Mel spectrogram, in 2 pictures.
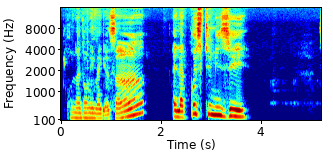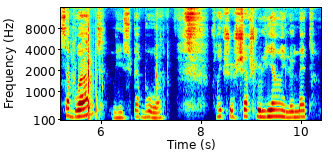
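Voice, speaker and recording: A woman chatting casually through a crafting tutorial, rambling and halting with many fillers, sometimes dropping to a whisper. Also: lowish voice, dark tone, slight background noise. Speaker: craft vlogger.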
